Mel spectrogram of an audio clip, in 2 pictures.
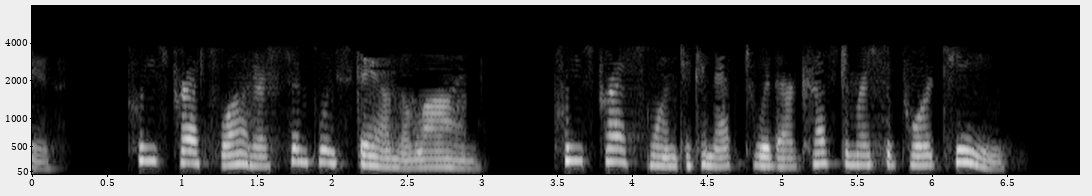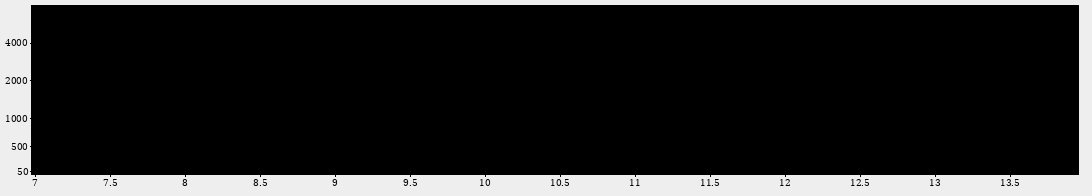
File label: amazon account scam robocall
